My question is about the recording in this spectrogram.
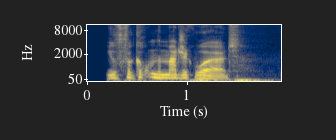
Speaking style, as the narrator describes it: said Harry irritably

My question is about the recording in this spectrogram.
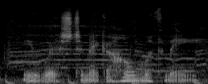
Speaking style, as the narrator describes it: Castiel says softly

